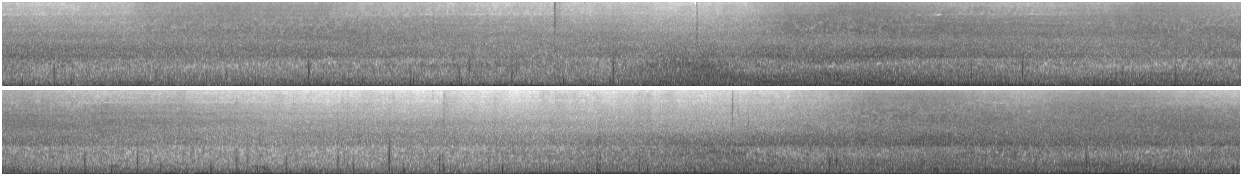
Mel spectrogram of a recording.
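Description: Footsteps crunch and scuff on a snowy pavement.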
